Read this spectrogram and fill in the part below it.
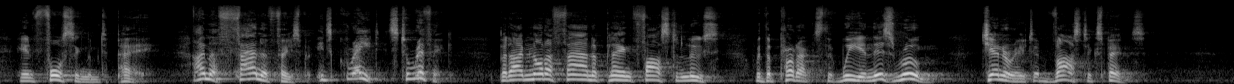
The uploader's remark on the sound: The full, unedited James MacTaggart memorial lecture, as presented at the Edinburgh international television festival 2017.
